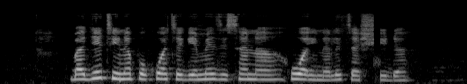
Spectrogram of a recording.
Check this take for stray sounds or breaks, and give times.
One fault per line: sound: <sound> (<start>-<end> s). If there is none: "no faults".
sound: dropout (3.7-3.8 s)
